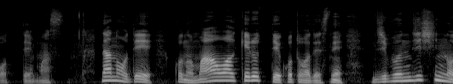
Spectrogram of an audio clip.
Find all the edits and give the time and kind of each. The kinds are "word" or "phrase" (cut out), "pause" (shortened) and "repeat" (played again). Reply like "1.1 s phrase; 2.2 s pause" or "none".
0.9 s pause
